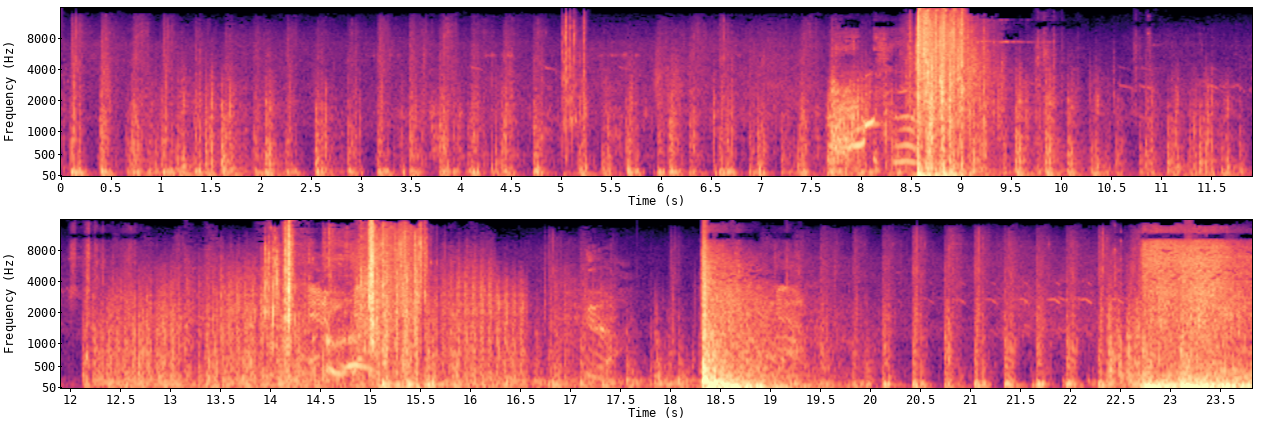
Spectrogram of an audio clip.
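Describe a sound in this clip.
Quick footsteps thud on a wooden deck.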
